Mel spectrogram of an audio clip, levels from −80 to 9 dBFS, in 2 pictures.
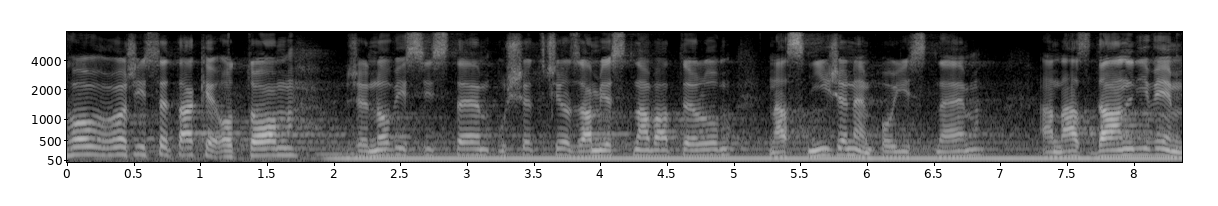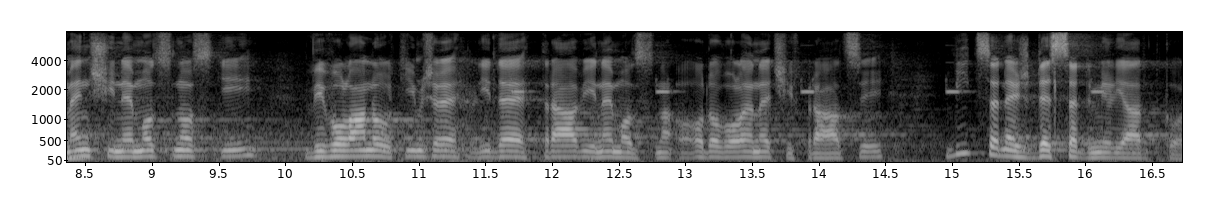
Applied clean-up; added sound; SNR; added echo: none; Microwave oven; 6 dB; none.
